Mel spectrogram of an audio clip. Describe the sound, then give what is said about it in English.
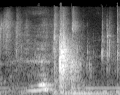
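Four dice clatter briefly on a table during a tabletop game: one sharp, bright clack followed by a few lighter ticks, with faint voices murmuring underneath. “How many dice did you use?”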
